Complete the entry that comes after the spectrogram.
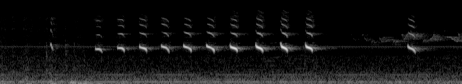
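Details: An Osprey calls at its Hog Island nest near Bremen, Maine, caught by the nest camera before dawn on 3 July 2018: about eleven loud, clear whistled yelps, roughly four per second, then one final call after a pause.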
